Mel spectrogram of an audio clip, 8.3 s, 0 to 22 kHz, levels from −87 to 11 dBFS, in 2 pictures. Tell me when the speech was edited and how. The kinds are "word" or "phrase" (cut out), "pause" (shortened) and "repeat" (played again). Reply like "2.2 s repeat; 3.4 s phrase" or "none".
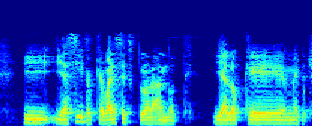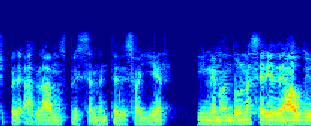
1.1 s word; 2.7 s pause; 4.0 s phrase; 6.8 s word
